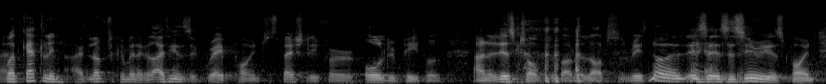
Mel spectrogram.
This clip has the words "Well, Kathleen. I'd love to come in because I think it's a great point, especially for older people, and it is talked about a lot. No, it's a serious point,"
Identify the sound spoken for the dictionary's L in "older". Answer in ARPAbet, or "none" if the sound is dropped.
L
